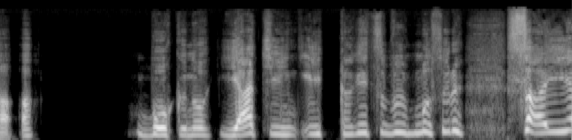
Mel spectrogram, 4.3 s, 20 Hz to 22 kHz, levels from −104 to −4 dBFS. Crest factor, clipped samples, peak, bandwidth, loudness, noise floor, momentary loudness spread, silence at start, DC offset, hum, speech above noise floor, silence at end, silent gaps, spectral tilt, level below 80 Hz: 22 dB; under 0.1%; -4 dBFS; 16.5 kHz; -26 LUFS; -89 dBFS; 11 LU; 0 s; under 0.1%; none; 63 dB; 0 s; none; -4.5 dB/octave; -74 dBFS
